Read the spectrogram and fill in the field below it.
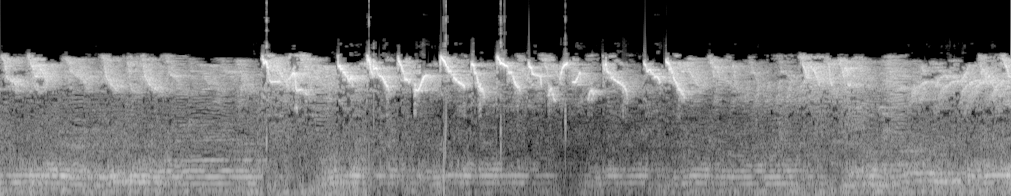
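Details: Oriental white-eye singing vigorously (gacor): a rapid, dense stream of high twittering and chattering notes that grows loudest after the first few seconds, with a faint low humming tone running underneath.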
